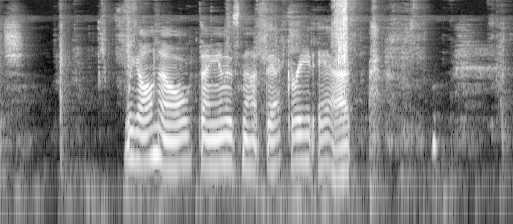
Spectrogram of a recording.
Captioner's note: laughs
